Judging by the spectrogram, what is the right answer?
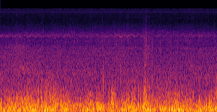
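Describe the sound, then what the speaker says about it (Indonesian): Strong wind buffets a phone microphone high up on a tower, producing a loud, constant low rumbling roar with no break. "Anginnya kenceng."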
